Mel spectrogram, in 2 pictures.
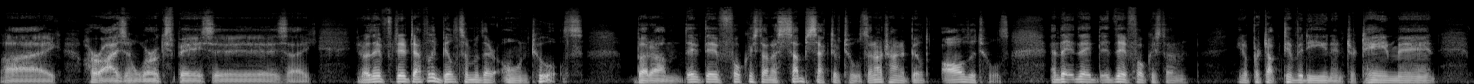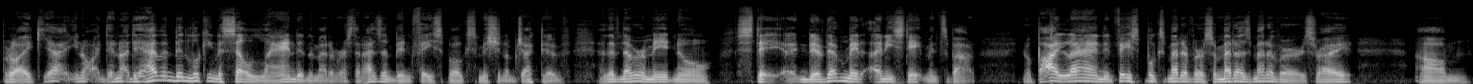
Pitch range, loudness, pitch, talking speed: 90-120 Hz, -21 LUFS, 105 Hz, 185 wpm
